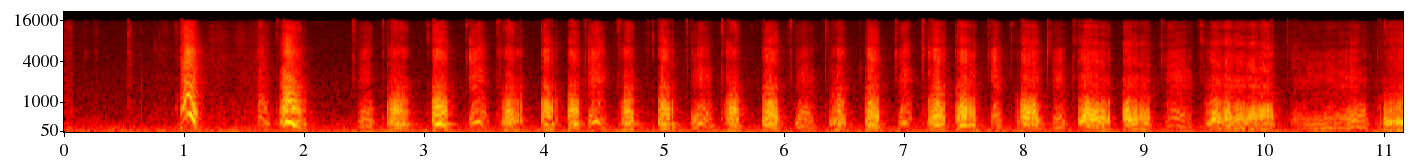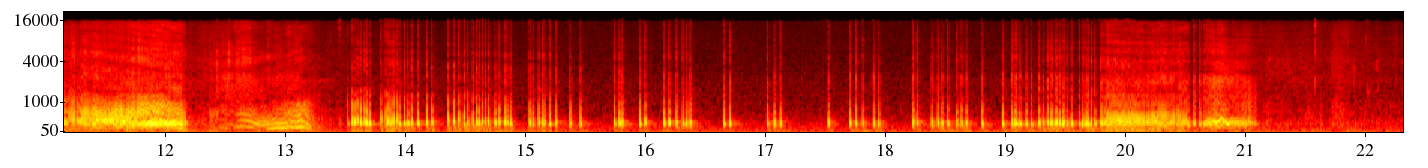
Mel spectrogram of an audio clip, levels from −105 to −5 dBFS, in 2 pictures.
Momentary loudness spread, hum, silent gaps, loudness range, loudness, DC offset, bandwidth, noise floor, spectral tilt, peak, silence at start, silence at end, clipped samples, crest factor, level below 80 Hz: 16 LU; none; none; 8 LU; -39 LUFS; under 0.1%; 17 kHz; -58 dBFS; -5.5 dB/octave; -18 dBFS; 0 s; 0.05 s; under 0.1%; 20 dB; -58 dBFS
